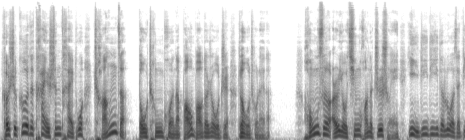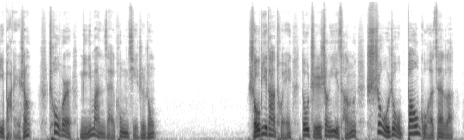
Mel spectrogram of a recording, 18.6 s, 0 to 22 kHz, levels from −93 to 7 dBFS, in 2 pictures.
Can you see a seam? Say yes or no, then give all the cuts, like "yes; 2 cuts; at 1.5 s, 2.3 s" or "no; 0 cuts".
no; 0 cuts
